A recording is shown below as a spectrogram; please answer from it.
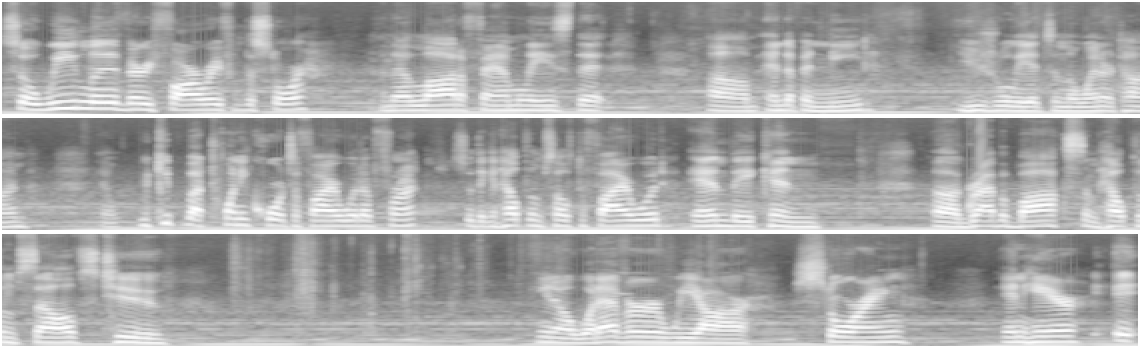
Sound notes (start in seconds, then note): none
